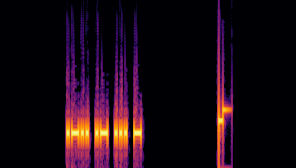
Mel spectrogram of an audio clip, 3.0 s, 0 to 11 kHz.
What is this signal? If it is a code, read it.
Morse code, heard as a keyed tone, about 53 wpm, 700 Hz. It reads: LAST
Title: Sentences from Top 300 Words - New Word Drill - 50wpm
